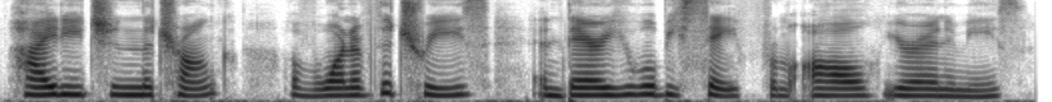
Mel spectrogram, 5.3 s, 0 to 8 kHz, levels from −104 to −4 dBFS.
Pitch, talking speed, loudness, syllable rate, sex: 215 Hz, 230 wpm, -20 LUFS, 5.4 syllables/s, female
